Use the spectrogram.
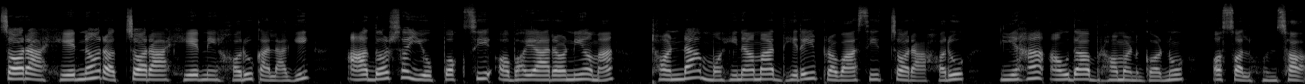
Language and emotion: Nepali, neutral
